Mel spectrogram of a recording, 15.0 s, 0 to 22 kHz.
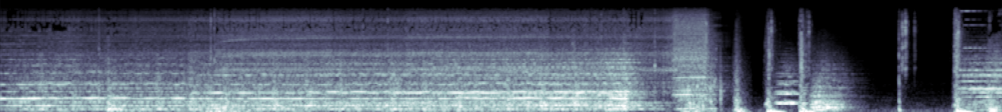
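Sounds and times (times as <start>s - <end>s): orchestral film music: 0.0s - 9.9s, 11.5s - 13.1s
electric hair clippers buzzing: 0.0s - 10.8s.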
